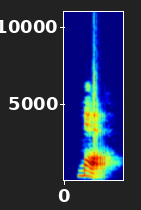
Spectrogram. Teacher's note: It's like from 5 to 1. Ma, the falling tone.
